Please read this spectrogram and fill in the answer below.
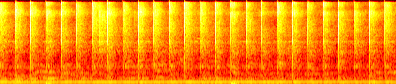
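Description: Rapid regular sharp snapping clicks, about two per second, over a low steady hum: Q-switched laser pulses firing during a carbon peel.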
